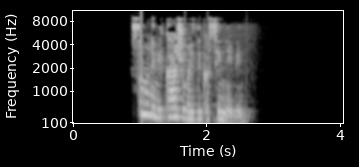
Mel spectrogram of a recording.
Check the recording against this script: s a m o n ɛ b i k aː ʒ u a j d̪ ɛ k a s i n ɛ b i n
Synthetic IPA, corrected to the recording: s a m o n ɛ m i k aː ʒ u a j d̪ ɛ k a s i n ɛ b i n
